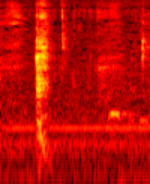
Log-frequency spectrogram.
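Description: A woman's single short throat-clearing cough about half a second in, while eating.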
